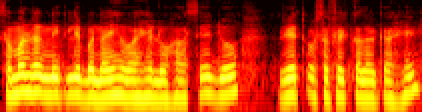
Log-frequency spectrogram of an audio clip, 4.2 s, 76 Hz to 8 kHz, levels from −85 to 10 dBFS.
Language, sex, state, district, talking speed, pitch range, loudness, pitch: Hindi, male, Arunachal Pradesh, Longding, 225 wpm, 145-165 Hz, -16 LUFS, 155 Hz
